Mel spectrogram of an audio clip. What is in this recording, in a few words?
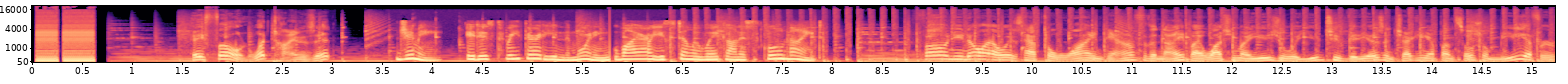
PSA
